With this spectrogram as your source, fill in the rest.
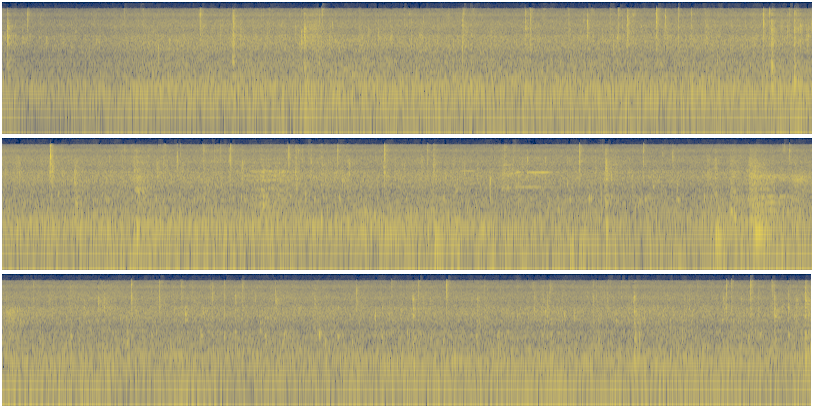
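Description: Brisket rangoon sizzle and bubble while deep frying in hot oil, a steady, crackling fizz with scattered pops that continues evenly at moderate volume, without speech.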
